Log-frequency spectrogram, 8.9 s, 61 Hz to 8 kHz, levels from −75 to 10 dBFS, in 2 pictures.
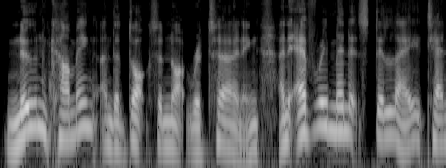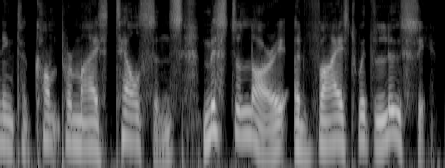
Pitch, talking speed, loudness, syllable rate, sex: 130 Hz, 135 wpm, -21 LUFS, 4.7 syllables/s, male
